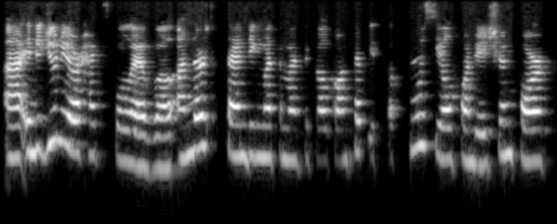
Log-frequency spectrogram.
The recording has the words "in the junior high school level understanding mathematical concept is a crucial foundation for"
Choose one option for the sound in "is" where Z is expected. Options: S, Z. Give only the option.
S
